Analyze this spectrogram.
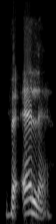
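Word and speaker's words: ואלה: the word, and this is a lamed with a segol and a hey which says le. Ve'ele, ve'ele, which means, and these are, ele is these, okay?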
